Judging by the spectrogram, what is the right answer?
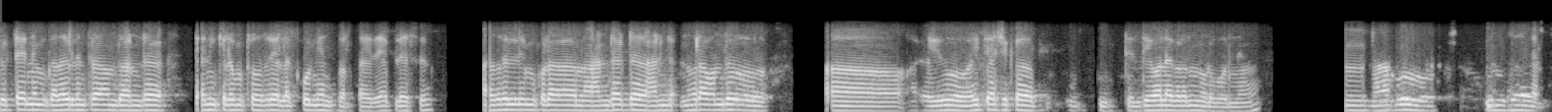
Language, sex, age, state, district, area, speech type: Kannada, male, 30-45, Karnataka, Gadag, rural, conversation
